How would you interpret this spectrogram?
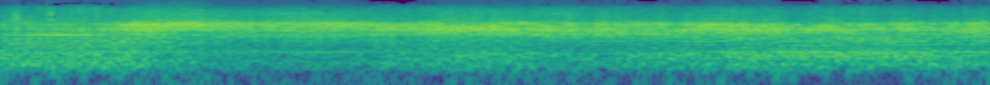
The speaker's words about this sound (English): All motors fired simultaneously.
